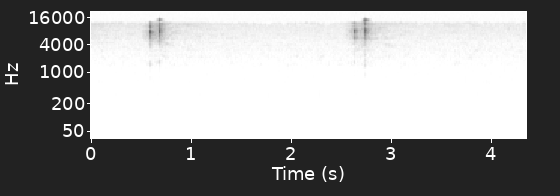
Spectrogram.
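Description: Near silence with two faint double clicks of a computer mouse, about two seconds apart.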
